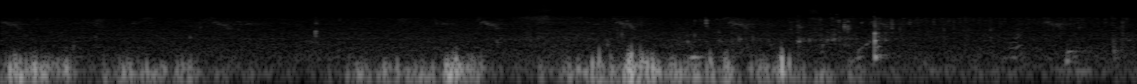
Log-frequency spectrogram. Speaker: शेतातून पाणी घरी येत आहे. पाण्याचा आवाज ऐका. आहे पाणी आलं.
